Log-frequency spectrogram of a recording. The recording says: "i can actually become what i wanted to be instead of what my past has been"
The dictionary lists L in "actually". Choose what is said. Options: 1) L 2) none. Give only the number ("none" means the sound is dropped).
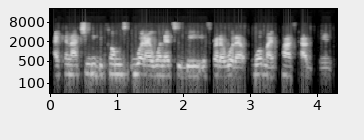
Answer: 1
